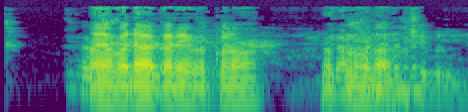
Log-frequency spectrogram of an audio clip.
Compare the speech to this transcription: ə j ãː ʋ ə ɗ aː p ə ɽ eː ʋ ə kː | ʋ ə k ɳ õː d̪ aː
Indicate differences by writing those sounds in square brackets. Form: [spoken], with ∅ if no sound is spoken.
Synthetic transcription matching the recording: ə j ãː ʋ ə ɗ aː [k] ə [ɾ] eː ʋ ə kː | ʋ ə k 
